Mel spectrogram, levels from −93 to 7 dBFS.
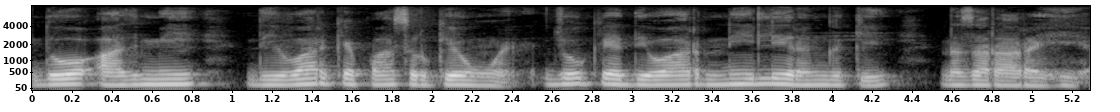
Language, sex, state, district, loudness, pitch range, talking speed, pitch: Urdu, male, Uttar Pradesh, Budaun, -18 LUFS, 125-140 Hz, 190 wpm, 130 Hz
